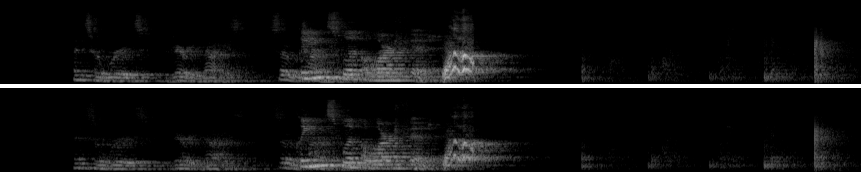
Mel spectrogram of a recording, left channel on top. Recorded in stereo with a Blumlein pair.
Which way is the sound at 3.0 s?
35° right.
